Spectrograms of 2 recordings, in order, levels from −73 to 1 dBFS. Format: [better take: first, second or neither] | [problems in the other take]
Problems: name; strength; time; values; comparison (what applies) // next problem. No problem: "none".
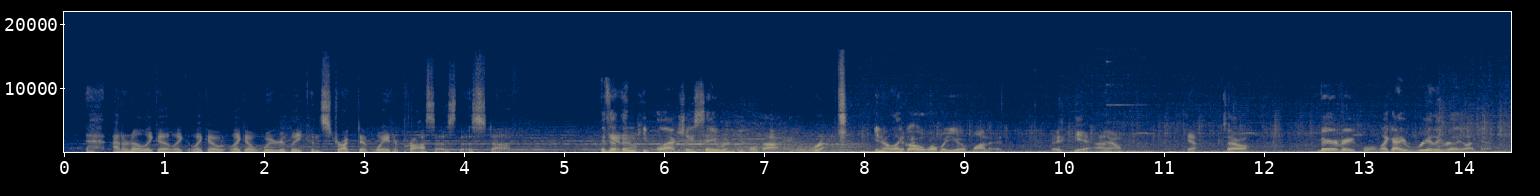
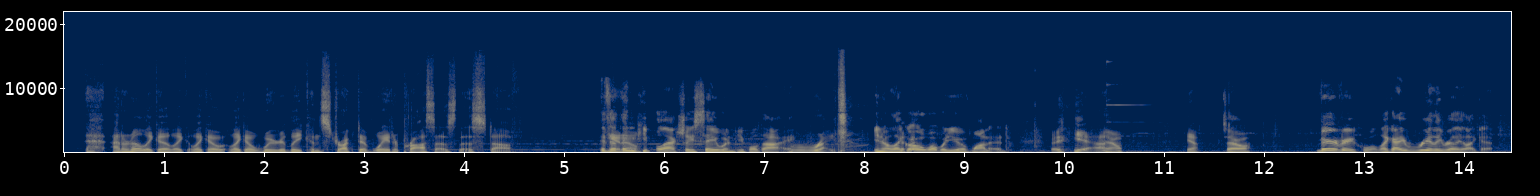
second | traffic noise; loud; throughout; 8 dB below the speech; faint in the second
